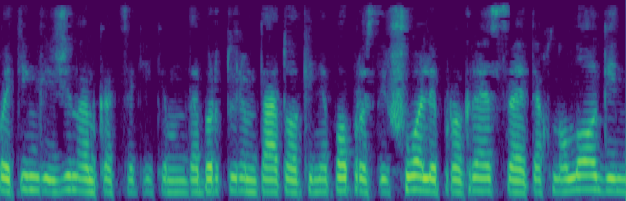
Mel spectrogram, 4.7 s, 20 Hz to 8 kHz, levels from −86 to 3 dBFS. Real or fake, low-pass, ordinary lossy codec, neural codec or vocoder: real; 7.2 kHz; MP3, 32 kbps; none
